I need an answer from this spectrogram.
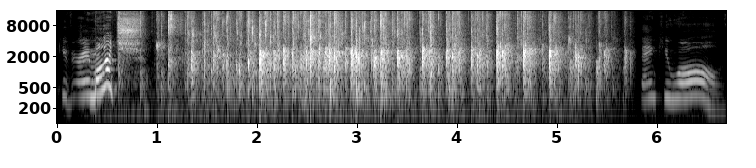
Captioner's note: applause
